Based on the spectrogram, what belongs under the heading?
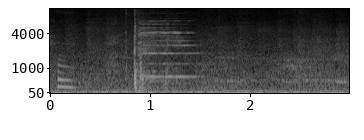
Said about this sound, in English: Did some fireworks for you.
